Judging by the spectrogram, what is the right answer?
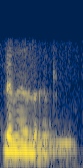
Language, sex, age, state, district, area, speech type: Tamil, male, 45-60, Tamil Nadu, Tiruvarur, urban, conversation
